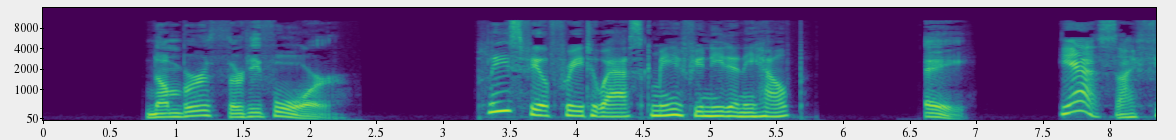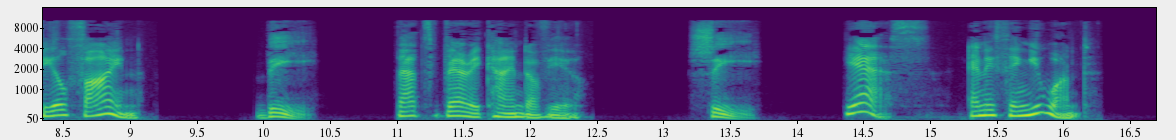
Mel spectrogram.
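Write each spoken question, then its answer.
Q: Please feel free to ask me if you need any help.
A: B: That's very kind of you.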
